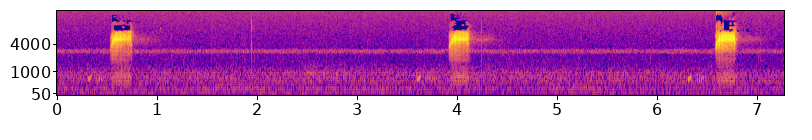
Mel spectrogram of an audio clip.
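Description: A bird on the ground gives three short, high, nasal ping calls spaced several seconds apart, each crisp and loud against a faint steady hiss and a thin constant high tone.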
